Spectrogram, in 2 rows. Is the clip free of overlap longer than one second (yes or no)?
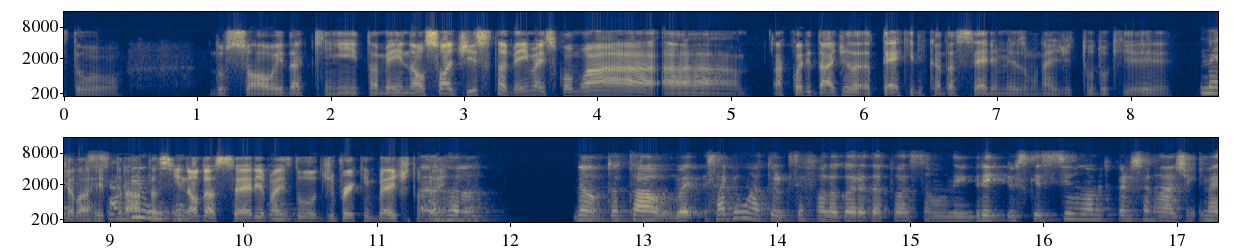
no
